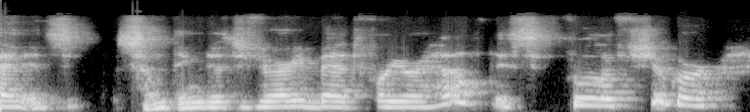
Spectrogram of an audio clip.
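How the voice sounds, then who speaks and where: In a Dutch accent, a woman speaks at a medium pitch with lively intonation. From Netherlands. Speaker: HR/PR coach and health podcaster. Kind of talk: panel discussion.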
